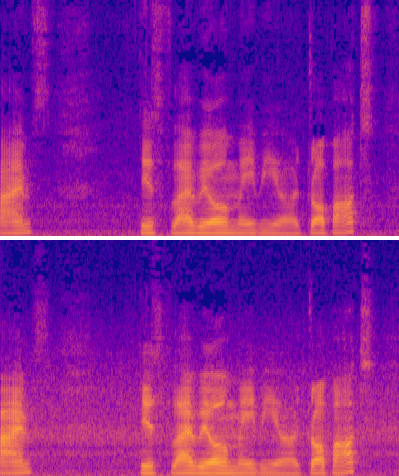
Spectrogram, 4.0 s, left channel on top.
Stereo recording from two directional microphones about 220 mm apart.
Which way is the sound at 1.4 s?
15° right (ahead or behind).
